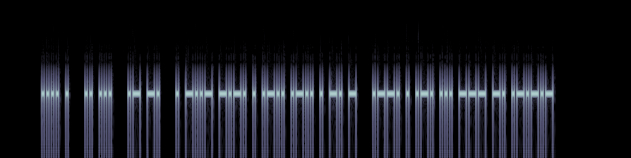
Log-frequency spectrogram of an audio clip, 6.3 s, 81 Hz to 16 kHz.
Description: Morse code, heard as a keyed tone, about 50 wpm, 700 Hz. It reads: HE IS AN EXCELLENT PERSON.
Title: Sentences from Top 1000 Words 50wpm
